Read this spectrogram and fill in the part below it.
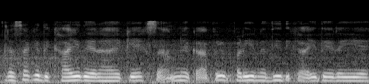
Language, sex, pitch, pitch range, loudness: Urdu, female, 180 Hz, 170-190 Hz, -13 LUFS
